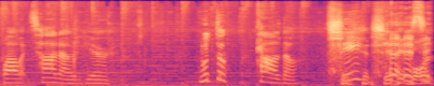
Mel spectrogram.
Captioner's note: speaks Italian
